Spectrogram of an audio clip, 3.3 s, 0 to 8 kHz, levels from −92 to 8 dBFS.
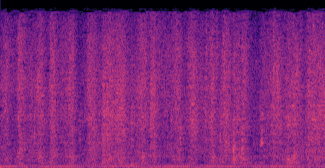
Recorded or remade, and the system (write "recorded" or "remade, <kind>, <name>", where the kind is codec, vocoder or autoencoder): recorded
